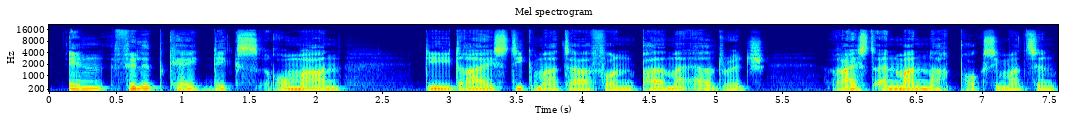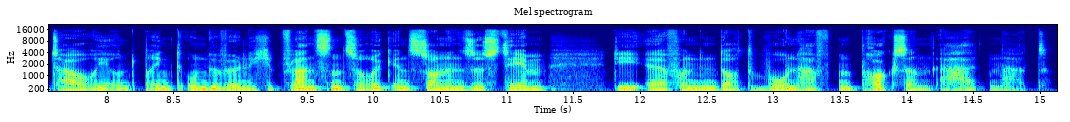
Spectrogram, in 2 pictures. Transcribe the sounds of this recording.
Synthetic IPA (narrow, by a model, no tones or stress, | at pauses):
ʔɪnfɪlɪpkʰeɪt̚d̥ɪksʁomaːn | d̥iːdʁaɪstikmatʰafɔnpʰalmaʔɛldʁɪt͡ʃ | ʁaɪstaɪnmanːaːχpʁ̥ɔksimat͡sɛntʰaʊʁiʊntb̥ʁɪŋtʔʊnɡəvøːnlɪçəp͡flant͡sn̩t͡suʁʏkɪnsz̥ɔnənzʏstʰeːm | d̥iːʔeːɐfɔndeːndɔɐtv̥oːnhaftn̩pʁ̥ɔksɐnɛ̰ɐhaltn̩ha̰t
